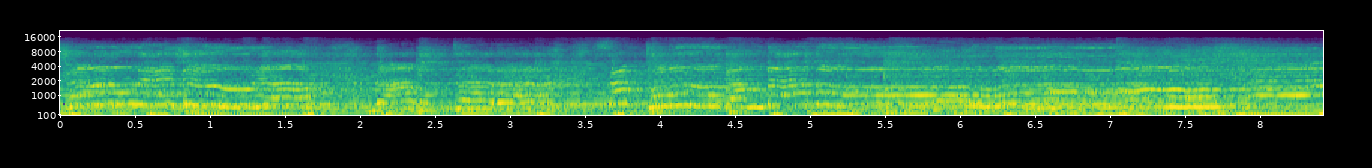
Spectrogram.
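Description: Live pop performance by a female vocal group: a woman singing long, gliding melody lines into a microphone over band accompaniment.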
